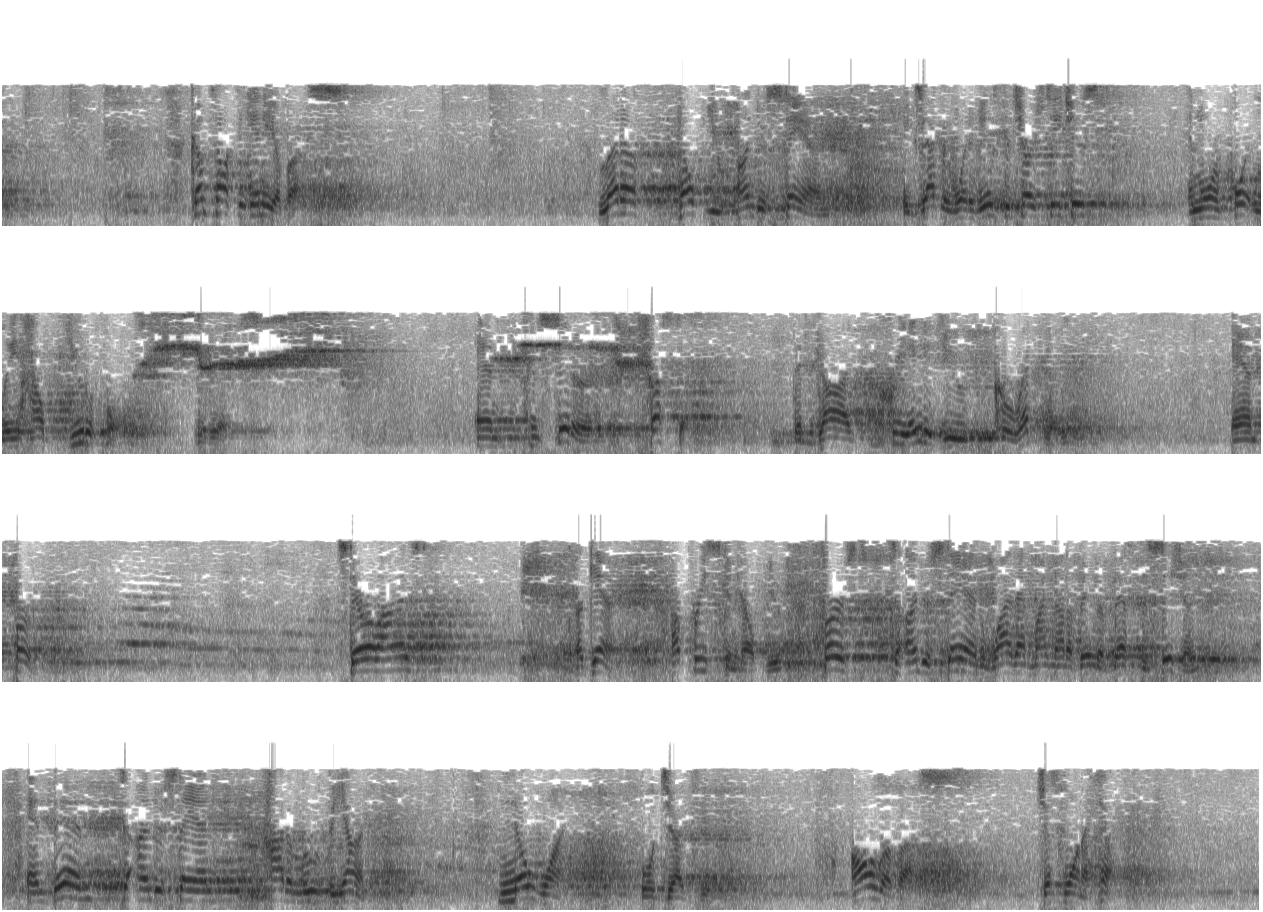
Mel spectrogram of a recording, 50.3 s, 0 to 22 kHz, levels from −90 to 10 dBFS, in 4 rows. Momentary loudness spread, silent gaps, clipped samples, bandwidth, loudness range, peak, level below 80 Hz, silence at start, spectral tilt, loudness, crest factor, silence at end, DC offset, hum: 18 LU; none; under 0.1%; 5 kHz; 5 LU; 0 dBFS; -44 dBFS; 0 s; -7 dB/octave; -12 LUFS; 14 dB; 0 s; under 0.1%; none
